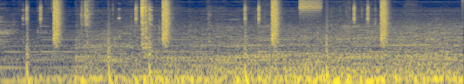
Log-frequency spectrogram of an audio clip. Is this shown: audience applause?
no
